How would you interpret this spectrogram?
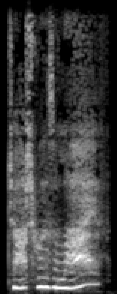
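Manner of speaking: breathless unvoiced whisper. A narrator's reading. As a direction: barely breathe the hope. Stunned, breathless hope.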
